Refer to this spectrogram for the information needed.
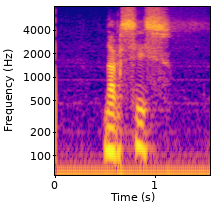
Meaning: daffodil (plant of genus Narcissus)
- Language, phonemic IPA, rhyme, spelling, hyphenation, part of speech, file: Dutch, /nɑrˈsɪs/, -ɪs, narcis, nar‧cis, noun, Nl-narcis.ogg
